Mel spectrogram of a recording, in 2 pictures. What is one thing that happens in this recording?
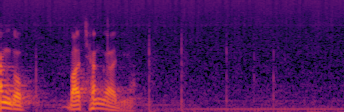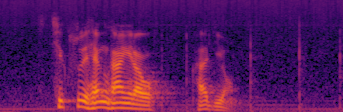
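A man speaks calmly in short phrases through a microphone.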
